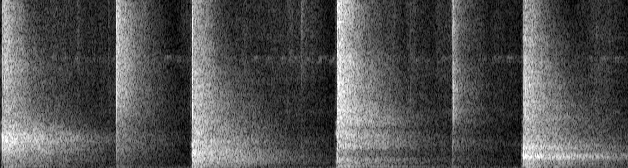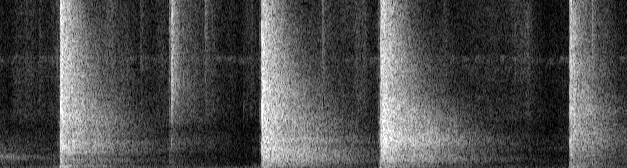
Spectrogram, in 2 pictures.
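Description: Body-conditioning strikes landing on a student's torso and arms in Chow Gar southern mantis training: sharp slaps about every one and a half seconds, with a few lighter hits between, each ringing out in the echo of a hard-walled hall.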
